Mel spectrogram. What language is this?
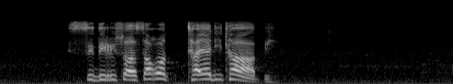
Tswana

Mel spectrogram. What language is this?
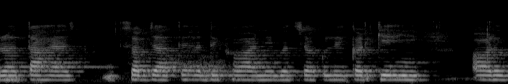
Hindi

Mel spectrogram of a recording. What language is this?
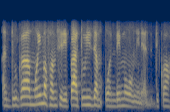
Manipuri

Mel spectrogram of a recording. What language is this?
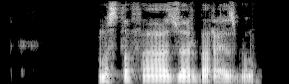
Central Kurdish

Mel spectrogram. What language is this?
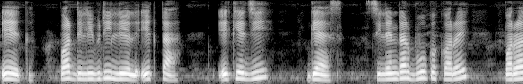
Maithili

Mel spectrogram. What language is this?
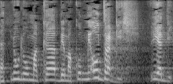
Hebrew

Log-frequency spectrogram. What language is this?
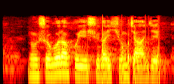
Kinyarwanda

